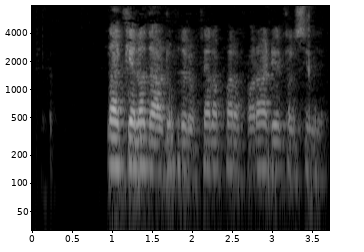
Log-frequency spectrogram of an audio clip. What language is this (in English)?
Pashto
